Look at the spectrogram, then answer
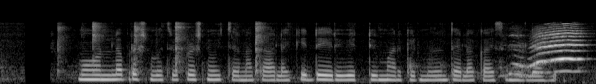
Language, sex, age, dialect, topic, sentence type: Marathi, female, 31-35, Standard Marathi, banking, statement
